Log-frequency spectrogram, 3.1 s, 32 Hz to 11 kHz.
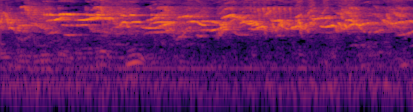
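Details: Oriental magpie-robin, a kept bird that has not moulted for 2.5 years but still sings at full power, delivering dense, rapid high twittering and short whistled notes in a continuous stream with faint background rumble.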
